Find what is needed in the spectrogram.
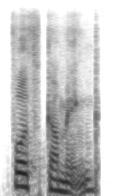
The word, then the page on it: forthcoming: Indian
